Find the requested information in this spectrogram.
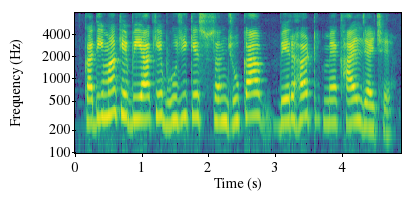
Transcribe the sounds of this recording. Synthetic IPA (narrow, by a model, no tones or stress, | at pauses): kəd̪imakebijakebʱud͡ʒikesənd͡ʒʱukabeɾɦəʈmekʰaeld͡ʒajt͡ʃʰɛ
